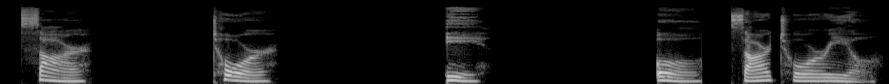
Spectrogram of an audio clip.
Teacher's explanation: Stress tor and keep eel light.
